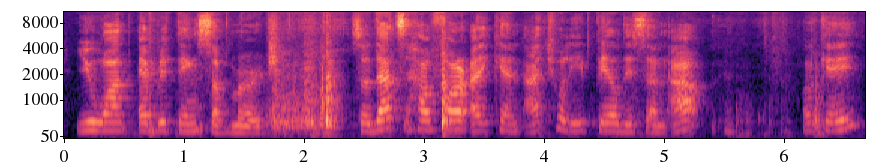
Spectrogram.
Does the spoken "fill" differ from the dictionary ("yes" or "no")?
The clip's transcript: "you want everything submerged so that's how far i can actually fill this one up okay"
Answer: yes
